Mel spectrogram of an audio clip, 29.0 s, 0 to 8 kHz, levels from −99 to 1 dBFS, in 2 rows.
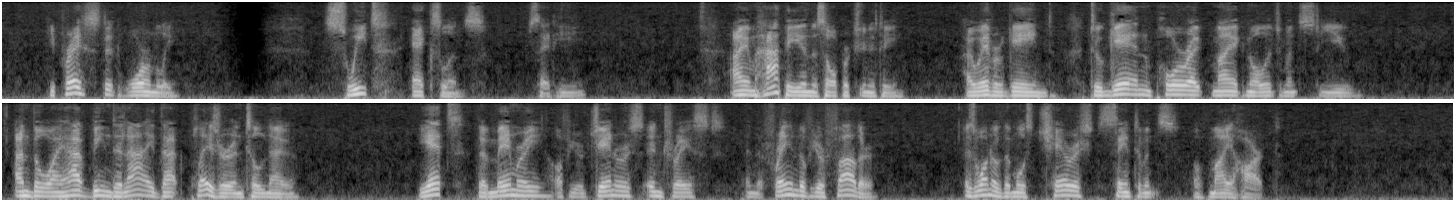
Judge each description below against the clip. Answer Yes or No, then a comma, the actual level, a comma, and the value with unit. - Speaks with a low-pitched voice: Yes, low, 120 Hz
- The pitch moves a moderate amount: Yes, average, 4.5 semitones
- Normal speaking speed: No, slow, 120 wpm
